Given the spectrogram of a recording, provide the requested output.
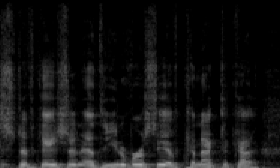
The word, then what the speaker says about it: Connecticut: at the University of Connecticut. I always say Connecticut, but I could only spell it in grammar school if I wrote out Connect, I cut.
